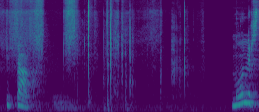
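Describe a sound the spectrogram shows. A sheet of paper stickers rustles as it is handled.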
